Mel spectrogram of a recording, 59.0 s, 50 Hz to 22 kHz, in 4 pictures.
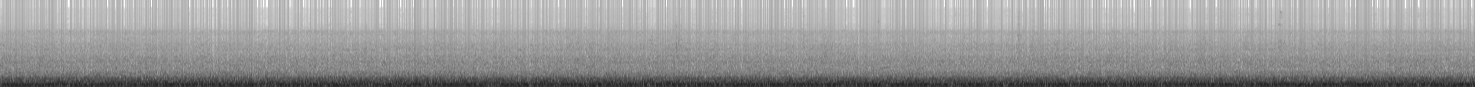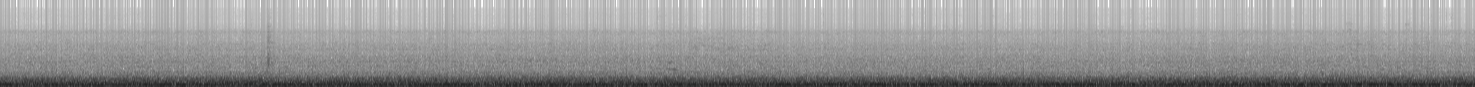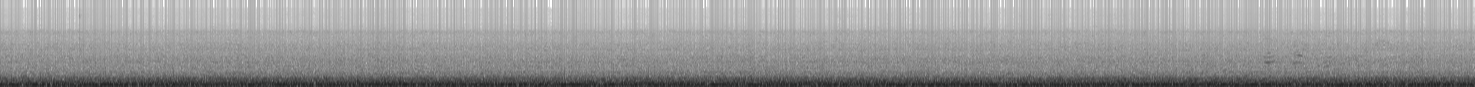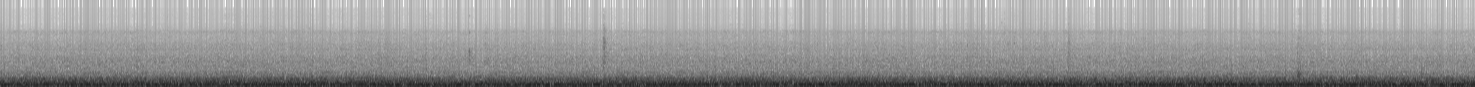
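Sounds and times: airplane cabin engine drone: 0.0s - 59.0s.

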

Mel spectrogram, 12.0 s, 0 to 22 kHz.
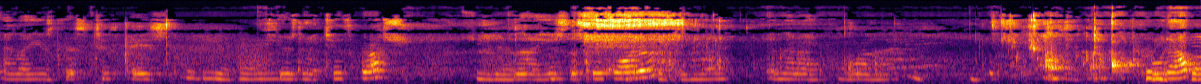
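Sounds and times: water pouring and splashing: 9.9s - 11.4s.

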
